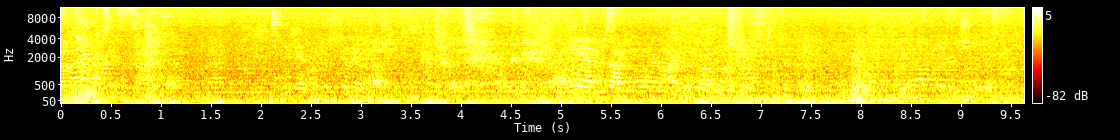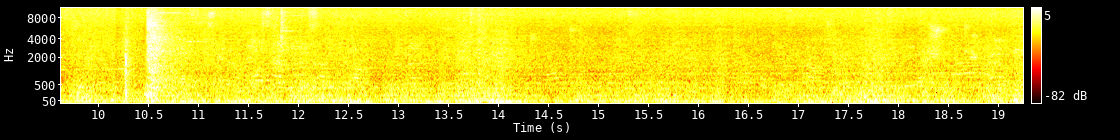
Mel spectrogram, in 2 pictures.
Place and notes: Norshen, Arménie - The train in Armenia, between Gyumri to Norshen
A trip made in train between Gyumri station to Erevan station. The train in Armenia is old and absolutely not reliable ; the marshrutni minibuses are faster and better. It was an interesting manner to travel to see how it works into an Armenian train. It's slow and uncomfortable. People are incoming, and after 8 minutes, the travel begins. Whole transport to Erevan need 3 hours. This recording stops in Norshen.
